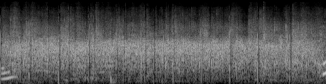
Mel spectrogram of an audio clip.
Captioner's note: applause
